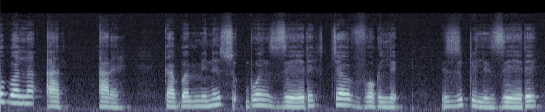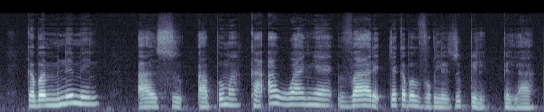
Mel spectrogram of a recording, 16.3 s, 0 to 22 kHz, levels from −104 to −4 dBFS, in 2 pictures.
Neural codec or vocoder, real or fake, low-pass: vocoder, 44.1 kHz, 128 mel bands, Pupu-Vocoder; fake; 14.4 kHz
